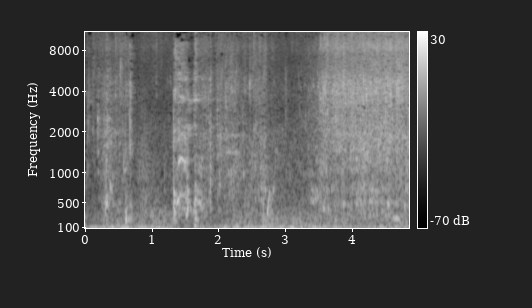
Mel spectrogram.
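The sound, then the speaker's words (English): Water trickles and drips steadily out of a soaked computer that had been thrown on concrete and submerged in a pool, a continuous splashy hiss dotted with small irregular plops, turning brighter and more rushing toward the end. No one speaks. “This is the water kind of dripping out of its computer.”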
